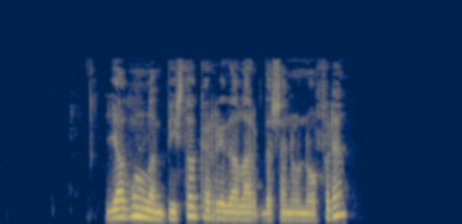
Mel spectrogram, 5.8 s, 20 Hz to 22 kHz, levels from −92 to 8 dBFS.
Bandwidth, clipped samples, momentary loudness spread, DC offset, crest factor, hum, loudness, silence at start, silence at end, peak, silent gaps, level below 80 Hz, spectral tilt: 7.8 kHz; under 0.1%; 7 LU; under 0.1%; 18 dB; none; -18 LUFS; 1.35 s; 1.45 s; -2 dBFS; none; -56 dBFS; -7 dB/octave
